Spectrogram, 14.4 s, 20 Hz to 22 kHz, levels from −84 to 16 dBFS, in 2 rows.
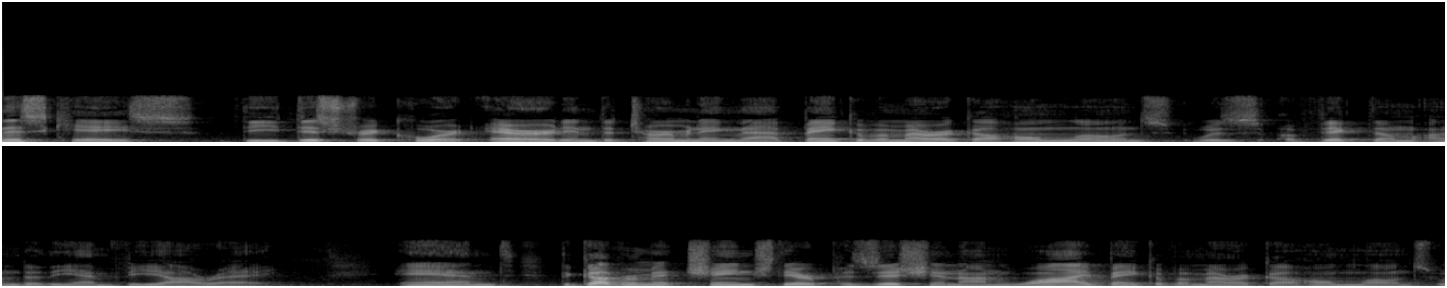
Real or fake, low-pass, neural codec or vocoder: real; 7.2 kHz; none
